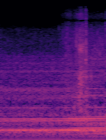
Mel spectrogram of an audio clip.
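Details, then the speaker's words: Salvaged car with full service history and cambelt replaced, long sat unused, on cold start at high revs: a steady, level high whine over the engine that soon goes away. Owner suspects the alternator, unconfirmed. Whine after cold start. "I think it is I think it's just from where it's been sat yeah there you go noise it's gone it's just been where it's been sat around for ages that sounded like maybe the alternator just going"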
